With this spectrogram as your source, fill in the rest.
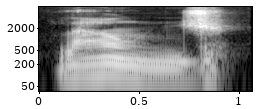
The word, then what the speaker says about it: lounge: Lounge. It follows the same pattern as orange and change. J. It's a regular N, plus the soft J sound.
